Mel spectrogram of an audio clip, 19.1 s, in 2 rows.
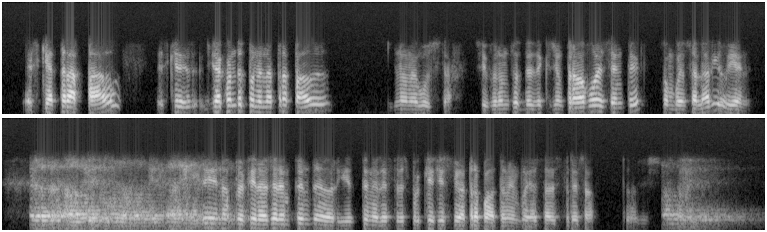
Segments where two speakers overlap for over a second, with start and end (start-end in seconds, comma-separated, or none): none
